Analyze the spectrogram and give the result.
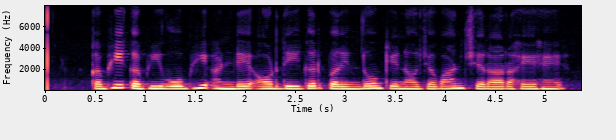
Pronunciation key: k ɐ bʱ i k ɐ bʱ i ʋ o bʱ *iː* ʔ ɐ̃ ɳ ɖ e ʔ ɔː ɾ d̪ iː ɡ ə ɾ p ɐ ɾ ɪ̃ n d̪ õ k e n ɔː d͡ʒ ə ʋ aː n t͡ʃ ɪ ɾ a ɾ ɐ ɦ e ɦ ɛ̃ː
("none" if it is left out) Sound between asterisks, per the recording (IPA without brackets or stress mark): i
